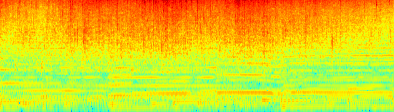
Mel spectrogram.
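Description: Green chillies, ginger and garlic sizzle steadily in hot oil for pork adobo, a dense, continuous frying crackle heard up close with a melody playing over it and no talking.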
